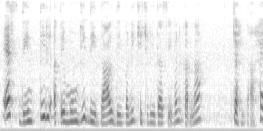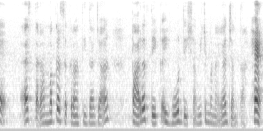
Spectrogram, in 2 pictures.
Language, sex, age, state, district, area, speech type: Punjabi, female, 18-30, Punjab, Tarn Taran, urban, spontaneous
